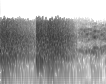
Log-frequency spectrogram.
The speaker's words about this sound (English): You open fire? We're going to fire at the ground near the feet of the chief. Here goes.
